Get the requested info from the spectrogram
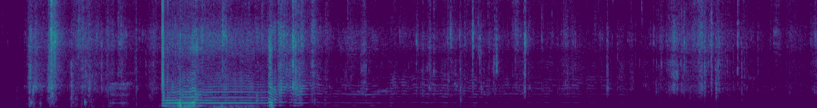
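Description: A flying insect buzzing close by, a steady pitched drone that swells loud about two seconds in and then fades to faint, with a few small clicks.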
